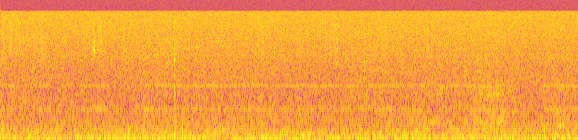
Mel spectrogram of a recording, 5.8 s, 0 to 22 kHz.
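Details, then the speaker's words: JK Mic J044 omnidirectional stereo lavalier on Rode Wireless Go 2.4GHz transmitter, five seconds of silence: low steady hiss with a faint thin whistle coming and going; suspected wireless interference. "Typically, I've had the issue where I hear a little bit of, interference and stuff like that."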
